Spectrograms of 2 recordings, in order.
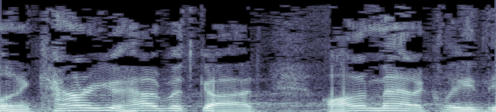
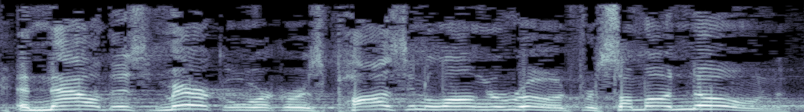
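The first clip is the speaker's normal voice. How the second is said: preaching; 8 semitones higher than usual. Acted. Preaching, pitch raised.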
